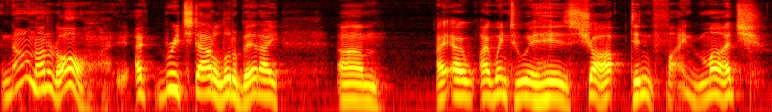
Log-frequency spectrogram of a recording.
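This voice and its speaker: A man's voice: on the high side, lively intonation, unhurried, a little mellow. A man playing a chatty, stammering, friendly radio host in a post-apocalyptic audio drama. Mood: nervous, awkward. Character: nervous, friendly male radio show host after the apocalypse.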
